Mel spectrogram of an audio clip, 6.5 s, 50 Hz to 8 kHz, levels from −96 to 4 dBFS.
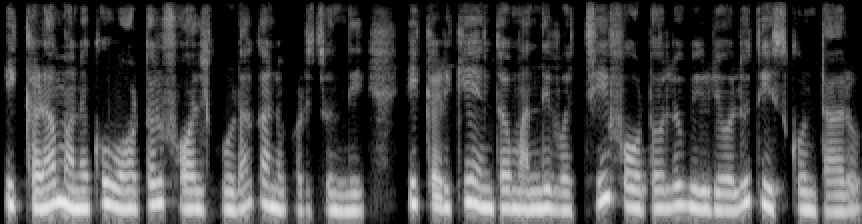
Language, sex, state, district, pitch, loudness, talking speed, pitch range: Telugu, female, Telangana, Nalgonda, 195 Hz, -17 LUFS, 140 wpm, 185-230 Hz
